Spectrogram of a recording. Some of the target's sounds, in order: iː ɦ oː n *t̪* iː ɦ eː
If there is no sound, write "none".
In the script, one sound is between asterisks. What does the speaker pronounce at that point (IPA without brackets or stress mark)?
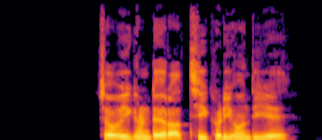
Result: d̪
